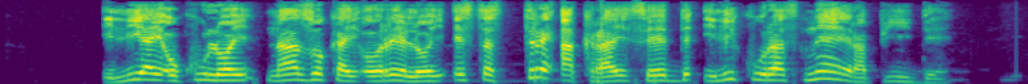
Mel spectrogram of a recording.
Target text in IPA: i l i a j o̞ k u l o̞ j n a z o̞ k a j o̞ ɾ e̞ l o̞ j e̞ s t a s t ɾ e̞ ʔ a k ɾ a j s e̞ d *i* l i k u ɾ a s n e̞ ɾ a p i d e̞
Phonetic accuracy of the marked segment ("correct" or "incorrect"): correct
